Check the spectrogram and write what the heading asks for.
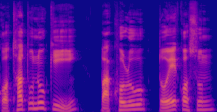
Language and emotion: Assamese, neutral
